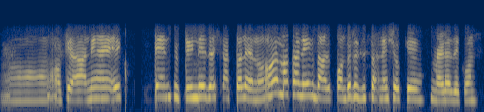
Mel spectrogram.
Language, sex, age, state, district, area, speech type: Goan Konkani, female, 30-45, Goa, Quepem, rural, conversation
